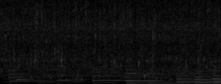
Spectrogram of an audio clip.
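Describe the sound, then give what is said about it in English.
Water from a stream rushes and trickles steadily, a continuous wash of sound beneath soft, sustained musical tones that shift slowly. No one speaks. “As you look at the stream, you notice the water rushing down.”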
